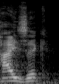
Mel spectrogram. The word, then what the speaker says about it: Heisig: transfer connor heisig and it is isaac i know it's phonetically you think it would be pronounced another way it's isaac uh he tells me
